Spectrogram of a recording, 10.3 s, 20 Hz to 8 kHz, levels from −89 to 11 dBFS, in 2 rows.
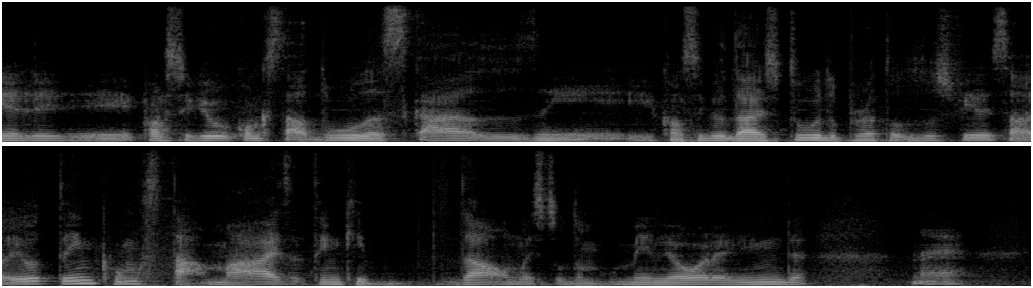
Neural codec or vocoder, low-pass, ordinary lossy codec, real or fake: codec, 16 kHz, 0.5 kbps, X-Codec, HuBERT features, trained on LibriSpeech; none; none; fake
